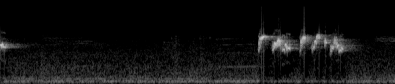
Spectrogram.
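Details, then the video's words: Female red-whiskered bulbul calling excitedly to stimulate a male: after a quiet stretch, a quick run of bright, slurred chattering notes dropping in pitch, lasting about one second, with faint background hiss. "Chào Mào Mái DAM DANG Kích Trống Bắn Tùm Lum"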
